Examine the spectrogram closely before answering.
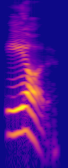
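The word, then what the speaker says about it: heir: आर यू E true एयर एच ई आई आर क्या होगा एयर इसको हेयर मत पढ़िएगा एयर पढ़ेंगे एच यहां पे जो है ना साइलेंट रहेगा of this village the ओल्ड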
